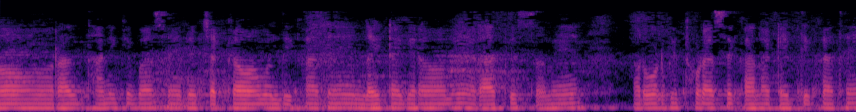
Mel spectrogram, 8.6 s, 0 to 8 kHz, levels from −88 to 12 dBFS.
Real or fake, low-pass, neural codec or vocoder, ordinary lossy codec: real; 7.2 kHz; none; MP3, 24 kbps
